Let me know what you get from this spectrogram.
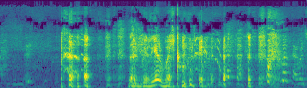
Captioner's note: laughs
